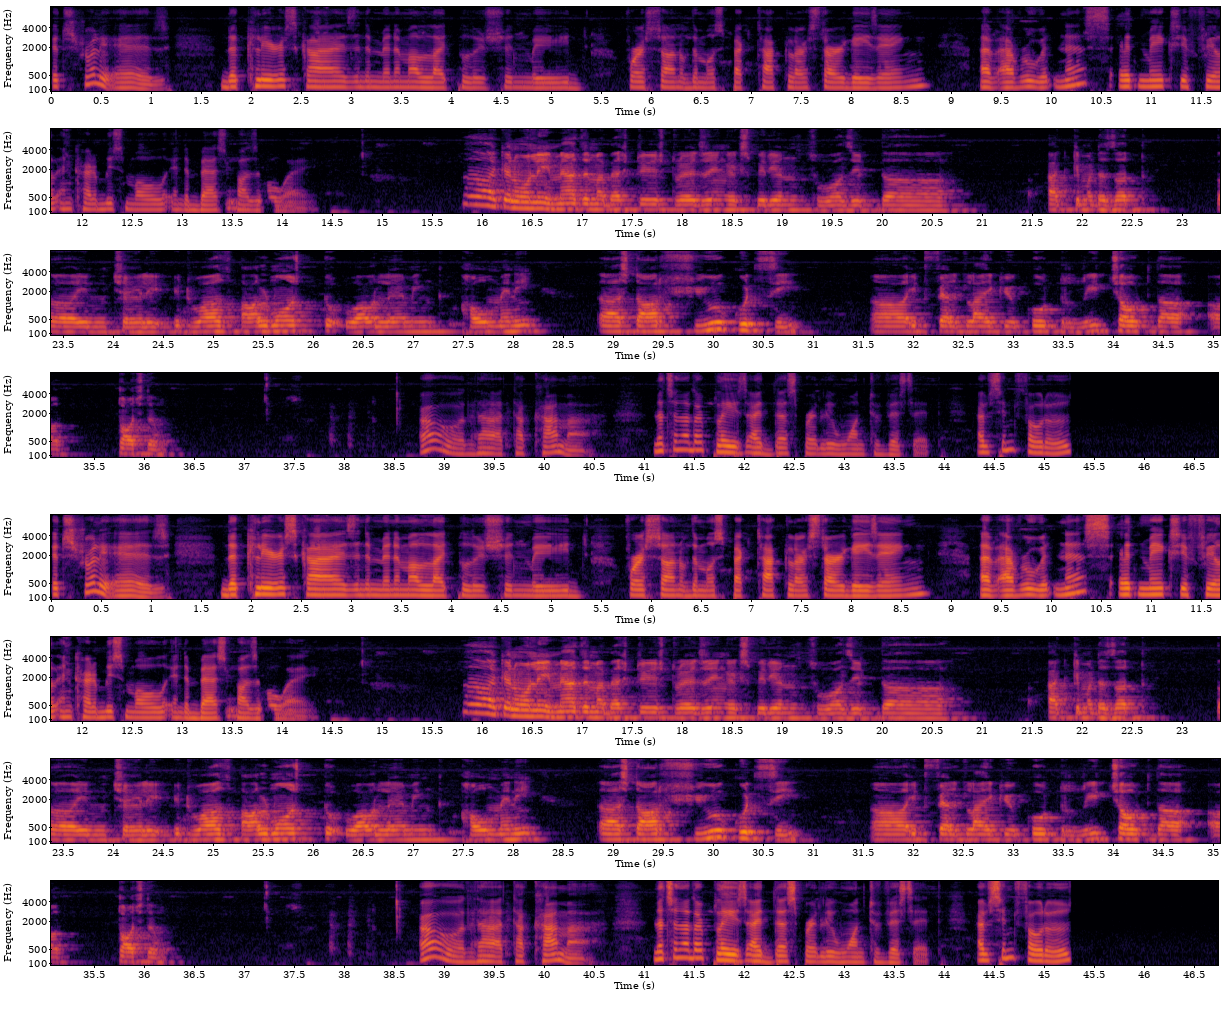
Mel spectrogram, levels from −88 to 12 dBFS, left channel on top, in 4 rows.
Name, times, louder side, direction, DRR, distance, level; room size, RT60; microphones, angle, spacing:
voice 1, 0.0-8.8 9.3-14.3 38.7-43.8 44.3-45.3, right 5 dB, 80° right, 0.6 m, -26 dB
voice 2, 15.8-20.9 21.7-22.7 23.3-28.3 28.9-30.9 31.6-35.2 35.7-36.3, right 1 dB, 15° right, 0.7 m, -25 dB
head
